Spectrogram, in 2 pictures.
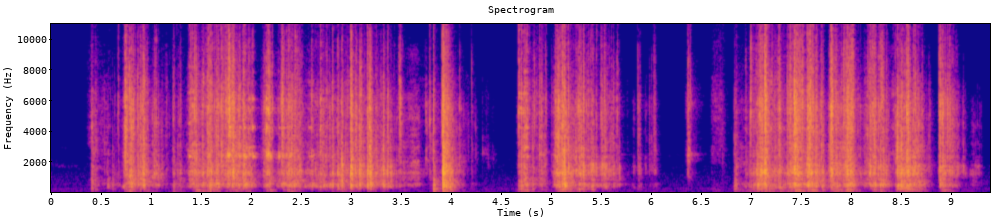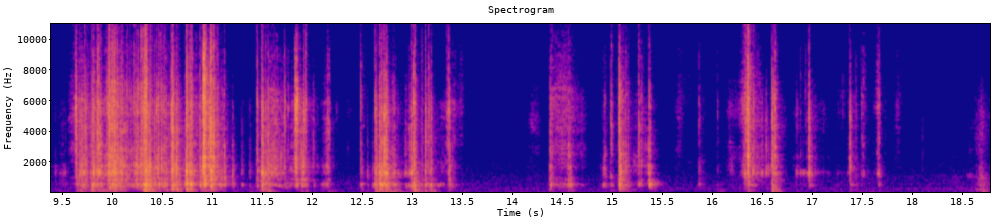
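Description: Plastic toy pieces rattle and clatter as a hand rummages through a box.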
